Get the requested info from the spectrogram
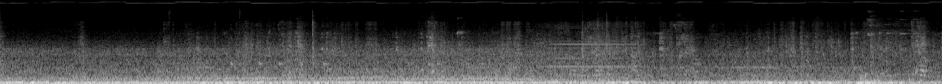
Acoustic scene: bus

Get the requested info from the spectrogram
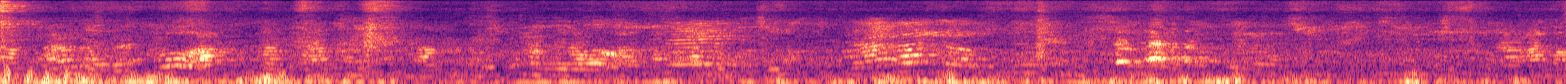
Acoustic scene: park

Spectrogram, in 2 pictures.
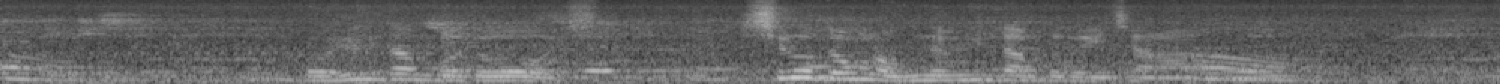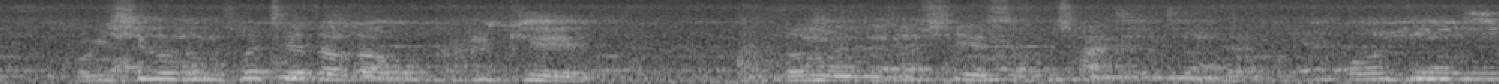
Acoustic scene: crowded indoor space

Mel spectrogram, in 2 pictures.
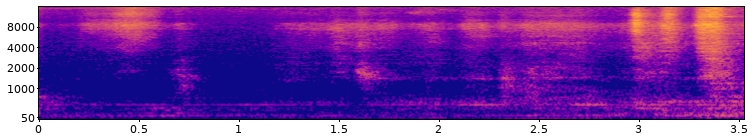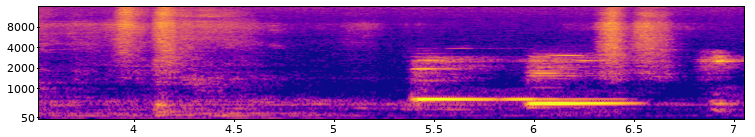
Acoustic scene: elevator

